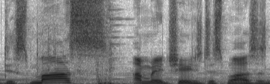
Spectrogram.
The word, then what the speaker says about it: Dismas: Because I want to say it like dismiss. But it's Dismas. And so I just end up saying it as dismiss anyways. Crap, I don't know what I want to name him.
